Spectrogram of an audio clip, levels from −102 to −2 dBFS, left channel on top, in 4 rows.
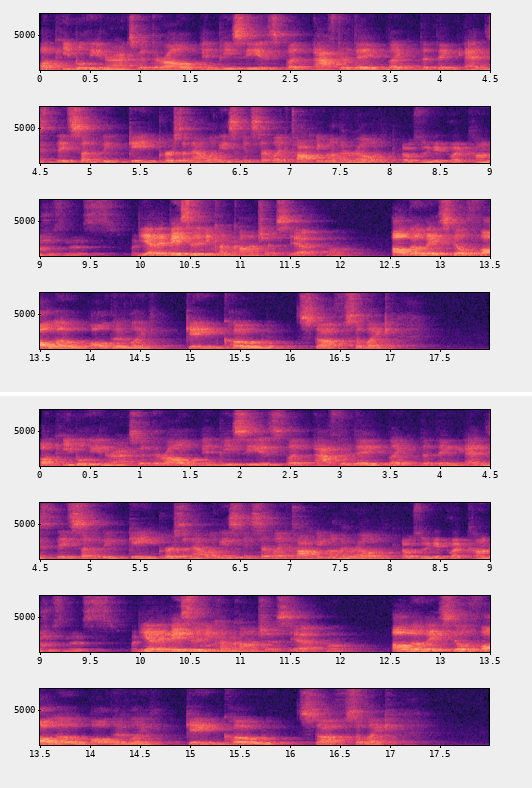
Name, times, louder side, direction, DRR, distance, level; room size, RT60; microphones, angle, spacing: voice 1, 0.0-8.0 10.0-11.8 12.5-14.6 15.0-17.4, left 1 dB, 20° left, -1 dB, 0.7 m, -28 dB
voice 2, 8.1-10.0 10.6-11.1 11.9-12.1, right 1 dB, 15° right, 2 dB, 0.4 m, -35 dB
4.8 x 2.8 x 3.1 m, 1.0 s
head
